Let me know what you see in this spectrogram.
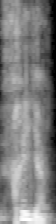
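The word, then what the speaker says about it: Freyja: ce flirt pourquoi pas à propos de frais gyan prononcé freya effectivement ds terrestre ou nordique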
